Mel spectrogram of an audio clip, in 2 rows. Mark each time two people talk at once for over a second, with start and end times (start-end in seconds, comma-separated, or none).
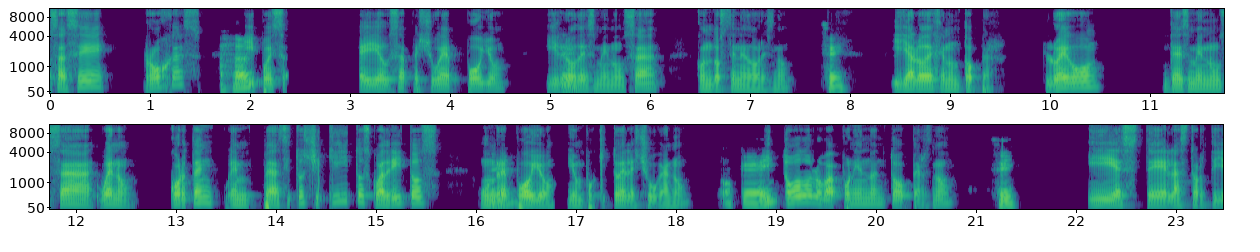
none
